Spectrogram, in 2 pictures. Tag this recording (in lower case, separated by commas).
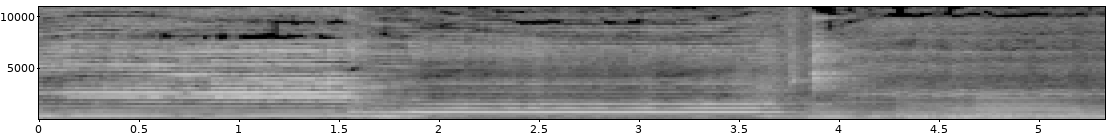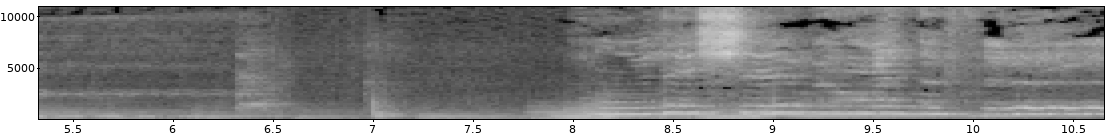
singing, music, inside a large room or hall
